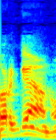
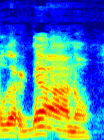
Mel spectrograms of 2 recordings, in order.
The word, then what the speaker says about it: Gargano: aveva perso il filo, lo pronunciai per come l'avevo scritto, cioè Nino Argano, e lui si mise a ridere quella volta e disse ma no, dice, questo si chiama Antonino Gargano, però diciamo, come ha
